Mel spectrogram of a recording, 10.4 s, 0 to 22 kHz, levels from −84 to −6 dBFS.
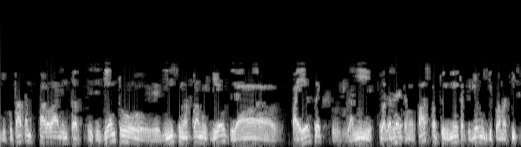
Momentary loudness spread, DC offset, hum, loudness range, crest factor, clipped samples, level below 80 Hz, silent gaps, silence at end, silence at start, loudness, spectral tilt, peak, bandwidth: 6 LU; under 0.1%; none; 2 LU; 12 dB; under 0.1%; -54 dBFS; none; 0.1 s; 0 s; -20 LUFS; -11 dB/octave; -8 dBFS; 4.5 kHz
